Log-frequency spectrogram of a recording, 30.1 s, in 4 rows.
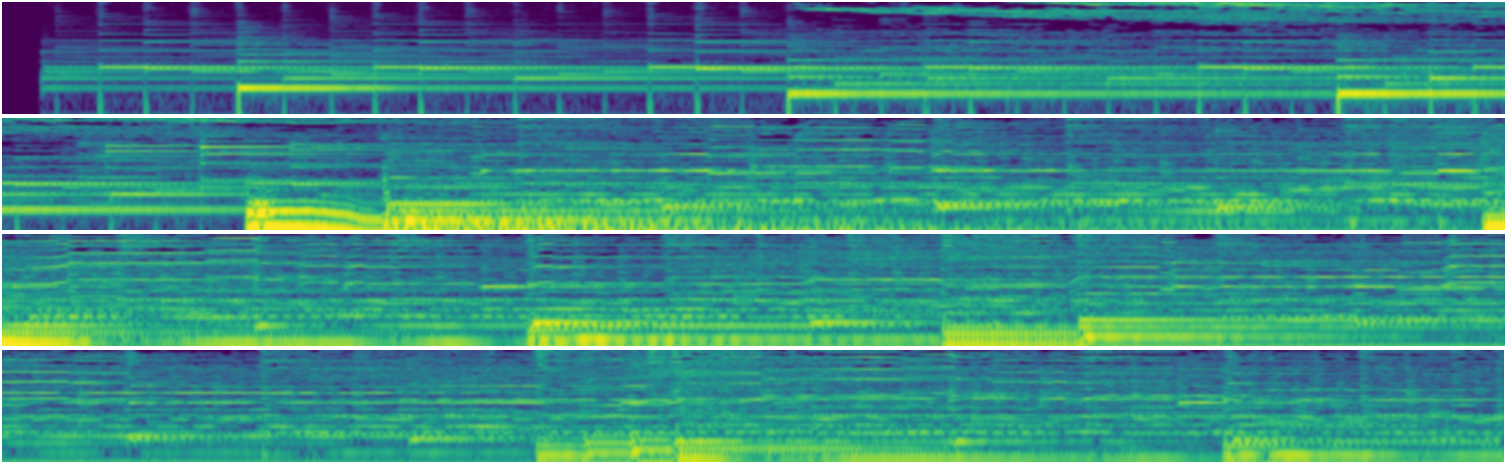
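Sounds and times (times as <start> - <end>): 
instrumental music: 0.2 - 30.0.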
